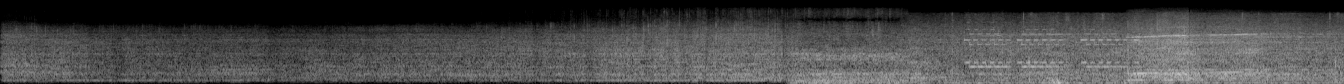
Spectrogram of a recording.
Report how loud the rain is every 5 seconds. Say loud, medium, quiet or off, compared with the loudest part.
medium, loud, loud.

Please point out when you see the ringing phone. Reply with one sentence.
The ringing phone can be heard from 9.6 to 11.4 s.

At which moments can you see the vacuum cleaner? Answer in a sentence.
The vacuum cleaner can be heard from 9.8 to 13.3 s.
